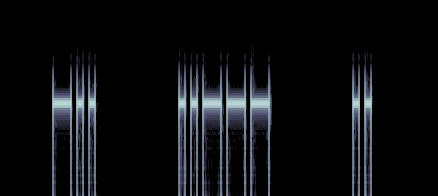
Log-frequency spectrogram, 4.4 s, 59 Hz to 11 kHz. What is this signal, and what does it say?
Morse code, heard as a keyed tone, about 19 wpm, spaced as for 8 wpm, 700 Hz. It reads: D2I
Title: 081 Lesson 14e - Number 2 - Three Characters 20wpm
